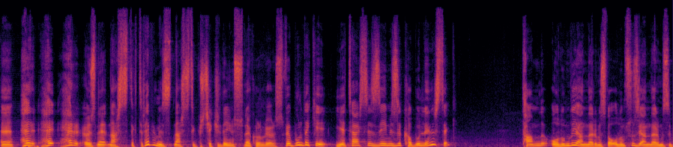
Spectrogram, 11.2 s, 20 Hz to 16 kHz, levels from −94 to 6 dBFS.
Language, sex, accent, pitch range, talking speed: Turkish, male, native, 135-195 Hz, 105 wpm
